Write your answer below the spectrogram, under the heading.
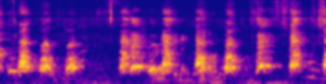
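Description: A dog barking over and over, short barks at about three a second.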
